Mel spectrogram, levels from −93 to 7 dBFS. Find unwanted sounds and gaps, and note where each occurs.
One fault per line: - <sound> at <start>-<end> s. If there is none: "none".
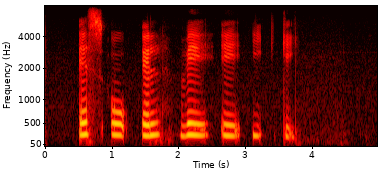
none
